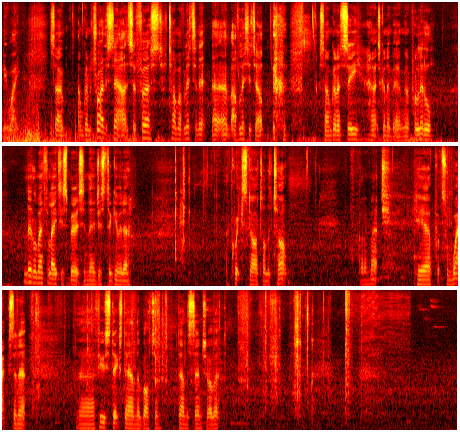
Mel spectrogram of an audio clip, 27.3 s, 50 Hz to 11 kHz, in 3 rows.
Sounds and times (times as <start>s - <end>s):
Speech: 0.0s - 0.4s, 1.0s - 5.2s, 6.3s - 8.6s, 9.6s - 11.8s, 13.6s - 14.9s, 16.2s - 18.8s, 19.7s - 22.7s.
